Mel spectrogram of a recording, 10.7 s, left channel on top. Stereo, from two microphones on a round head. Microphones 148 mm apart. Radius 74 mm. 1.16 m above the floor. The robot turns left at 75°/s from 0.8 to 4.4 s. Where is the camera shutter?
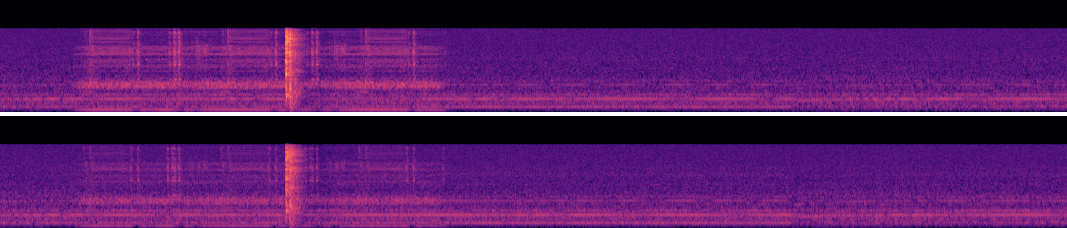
35° left (ahead or behind), 1.3 m; by 3.0 s 50° left (ahead or behind), 1.3 m.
